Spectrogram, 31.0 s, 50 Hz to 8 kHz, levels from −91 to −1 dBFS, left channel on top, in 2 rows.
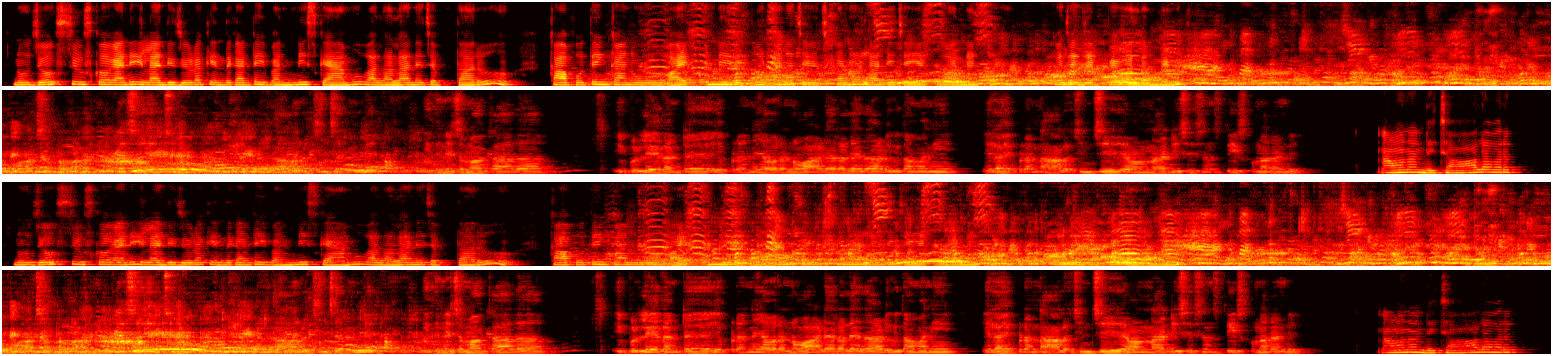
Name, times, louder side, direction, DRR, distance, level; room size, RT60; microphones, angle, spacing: voice 1, 0.1-5.1 5.5-10.1 10.5-11.8 29.3-30.6, left 4 dB, 45° left, 0.3 m, -32 dB
sound 1, 5.5-5.6 5.8-20.4, right 2 dB, 70° right, 1.0 m, -31 dB
voice 2, 6.4-6.9 11.5-11.9 13.2-19.2 19.7-20.9 21.6-25.0 25.3-28.4, right 2 dB, 50° right, 1.6 m, -39 dB
5.7 x 2.6 x 2.2 m
head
